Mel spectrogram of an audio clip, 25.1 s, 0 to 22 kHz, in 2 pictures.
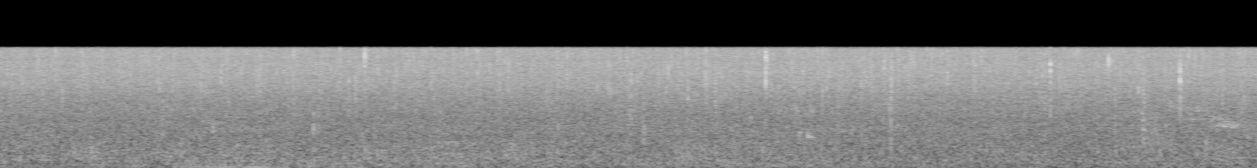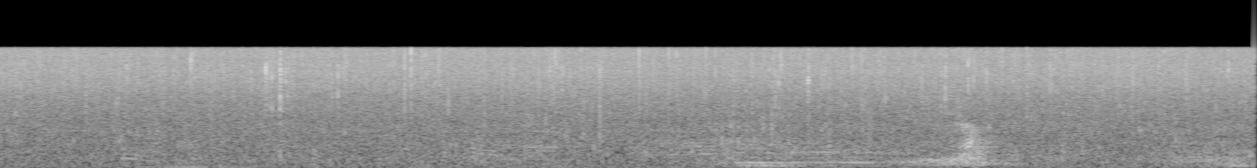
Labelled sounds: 12.1	12.5	humpback whale, 0.88 to 1.4 kHz

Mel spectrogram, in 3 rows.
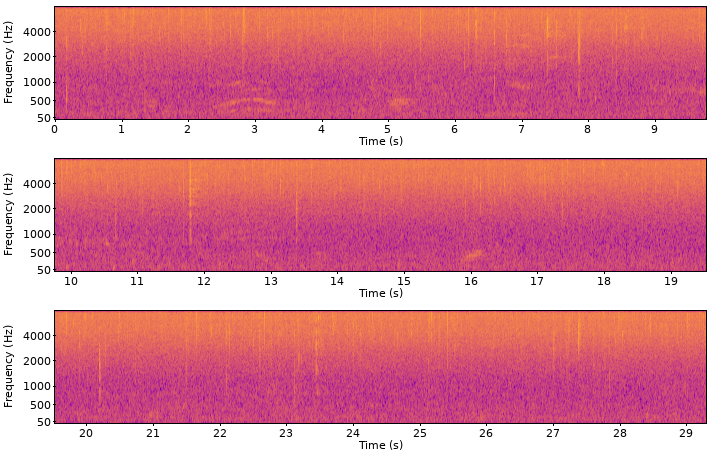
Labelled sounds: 6.8	7.1	humpback whale, 0.81 to 1.0 kHz

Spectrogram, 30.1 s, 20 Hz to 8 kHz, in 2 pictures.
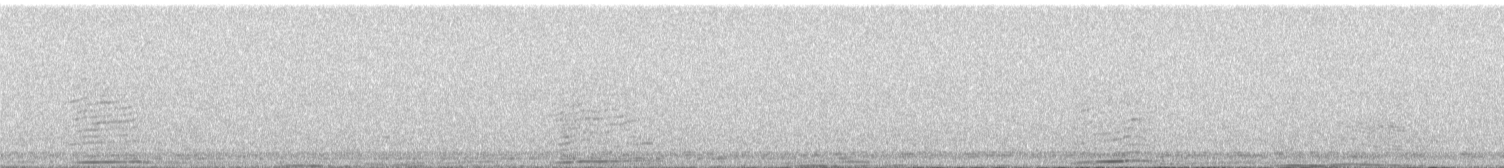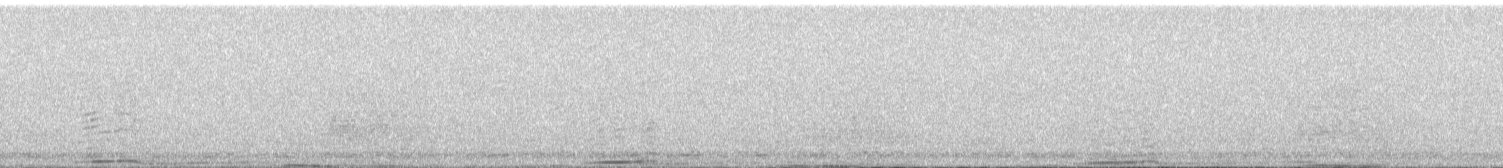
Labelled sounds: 0.6	1.4	humpback whale, 1.7 to 3.4 kHz
5.7	6.4	humpback whale, 2.1 to 2.4 kHz

